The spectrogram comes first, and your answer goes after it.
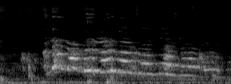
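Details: Roger, a pet Doberman, indoors while a visiting kid plays with him, gives a drawn-out, tonal whine that slides gradually downward over about two seconds, with faint voices nearby.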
